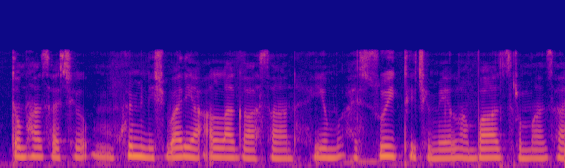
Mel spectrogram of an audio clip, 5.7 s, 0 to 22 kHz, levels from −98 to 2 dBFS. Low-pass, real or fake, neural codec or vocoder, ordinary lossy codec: 7.2 kHz; fake; codec, 16 kHz, 16 kbps, FunCodec, trained on LibriTTS, 50 frames a second; none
